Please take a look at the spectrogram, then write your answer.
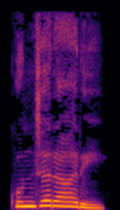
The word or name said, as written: ಕುಂಜರಾರಿ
